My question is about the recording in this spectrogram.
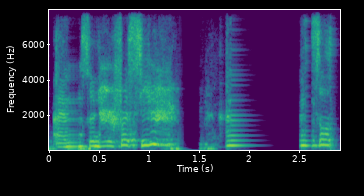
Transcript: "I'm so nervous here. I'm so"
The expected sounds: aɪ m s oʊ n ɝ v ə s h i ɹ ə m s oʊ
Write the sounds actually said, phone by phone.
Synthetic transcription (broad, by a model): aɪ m s oʊ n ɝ f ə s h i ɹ ə m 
